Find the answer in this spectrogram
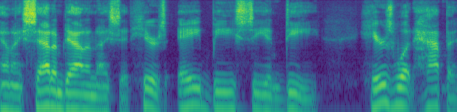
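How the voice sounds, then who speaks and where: A loud man's voice at medium pitch, with a bright, sharp tone, moderate pace and ordinary pitch variation. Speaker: podcast host. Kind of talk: interview conversation. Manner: animated.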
